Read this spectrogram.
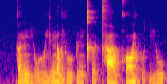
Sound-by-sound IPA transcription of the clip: k ɐ˨˧ n ŋ iː˨˩ w uː˨ j ɪ˥ ŋ ɐ˨˩ w j uː˧ p ɪ˨˥ ŋ kʰ ɵ˨ t̚ t̪ʰ aː˧ w kʰ ɔː˥ j kʷ ɐ˨ t̚ iː˥ w

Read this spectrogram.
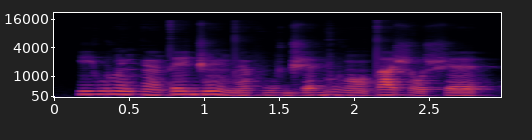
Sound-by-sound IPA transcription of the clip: j u˦ l ĩ˦ k ɛ̃˧ t e˦ d͡ʒ ĩ˦˨ d ɛ̃˨ f u˨ d͡ʒ ɛ˨˦ ɡ u˦˨ l ɔ̃˨ t a˧ ʃ ɔ˨ ʃ ɛ˧

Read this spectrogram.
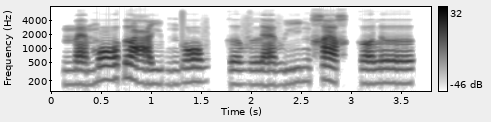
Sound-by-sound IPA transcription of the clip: m æ˨ m ɔː˦ ɗ ʌ˦˨ ʕ iː˨ b n d ɔː˧ v kː əː˨ v lː æ˨ v iː˧ ŋ χ æ˦˨ χ k ʌ˧ l əː˦

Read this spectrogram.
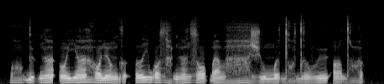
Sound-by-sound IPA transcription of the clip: ɔ̤ ɠ ʉ ɡ ã ʔ ɔ̃ j ã ɦ ɔ ɾʲ ɔ̃ ɡ ɤ ʔ ɤ i̯ w ɔ z a̤ ɡ ã z ɔ ɓ a β a̤ ɦ a̤ ʒ u m ɤ d ɔ̤ d ɤ β ʉ ʔ a dˤ ṳ

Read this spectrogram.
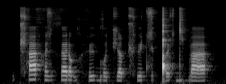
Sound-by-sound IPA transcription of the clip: ʈ͡ʂʰ a h ʌ z θ ʌ ɾ ɔ ɡ h ʏ ɡ o t͡ʃ ɑ ʈ͡ʂʰ ʏ t͡s ə ǃ ɵ s dʲ u b a

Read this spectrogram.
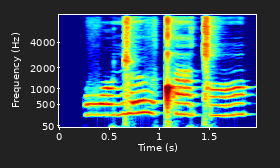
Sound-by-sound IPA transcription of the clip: v ɔ ŋ͡ǁ ɵ v ǃʰ ã ǁ ɔ̃

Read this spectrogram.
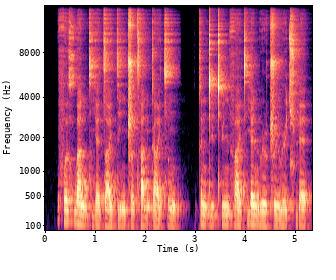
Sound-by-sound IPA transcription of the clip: f ɤ˦ x w a˥˨ n t̪ʰ j ɛ˨˦ t̪ a˨˦ ɪ̯ t̪ i˨˦ ŋ ʈ͡ʂ ɤ˨˩ t̪ʰ a˦ n k a˨˦ ɪ̯ t̪ʰ ʊ˥˨ ŋ | k ə˥˨ n t̪ y˦ t̪ʰ y˦ n f a˨˦ ɪ̯ t̪ʰ j ɛ˥˨ n ɻ ɻ̩˨˦ ʈ͡ʂ ɻ̩˨˦ ɻ ɻ̩˦ t͡ɕʰ ɥ ɛ˥˨

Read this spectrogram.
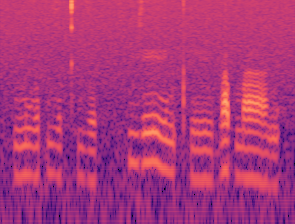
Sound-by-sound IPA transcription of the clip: n u˩˧ ə̯ p i˩ ə̯ kʰ i˩ ə̯ | j eː˥˨ n pʰ eː˩ b a˥˨ p̚ m aː˧˩ n

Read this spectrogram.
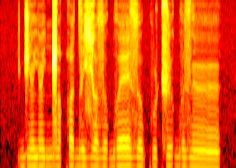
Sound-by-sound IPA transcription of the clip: d͡ʒ ə̃ j œ̃ j ŋ͡ǁ œ qʷ i d ə ʑ ɔ z o ɡʷ ɛː z o kʷ œ ʈ͡ʂ y ɡʷ i z ə̃ː

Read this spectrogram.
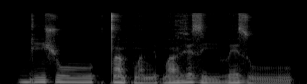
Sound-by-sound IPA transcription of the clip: ɡ͡b iː˦ ʃ uː˦ | t ã˦˨ kʷ ã˨ n ɪ˨ b ã˦ ɣ ɪ˦ z iː˨ β e˦ z uː˨

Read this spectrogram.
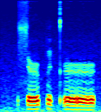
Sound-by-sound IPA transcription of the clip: s ə˞ p ɘ kʼ ə˞

